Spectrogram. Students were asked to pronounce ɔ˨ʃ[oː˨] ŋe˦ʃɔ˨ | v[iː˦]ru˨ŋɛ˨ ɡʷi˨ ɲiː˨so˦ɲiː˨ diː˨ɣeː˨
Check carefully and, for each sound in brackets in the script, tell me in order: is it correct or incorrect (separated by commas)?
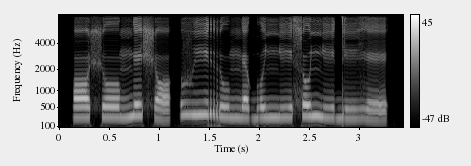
correct, correct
